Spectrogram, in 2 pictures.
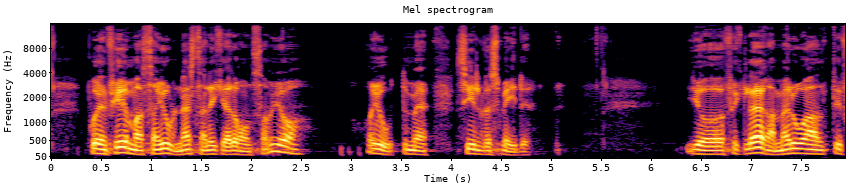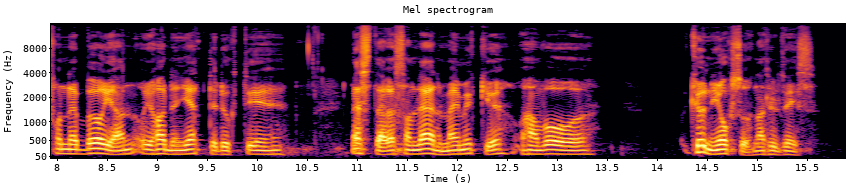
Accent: Bankeryd, Jönköping County, Sweden; Ja, jag är född och uppvuxen här i Bankeryd. Jag har bott i Gransult i hela mitt liv. Mitt föräldrahem ligger där också

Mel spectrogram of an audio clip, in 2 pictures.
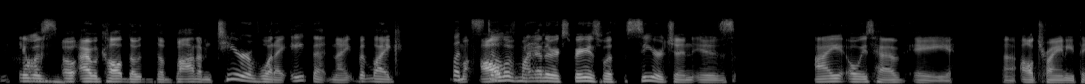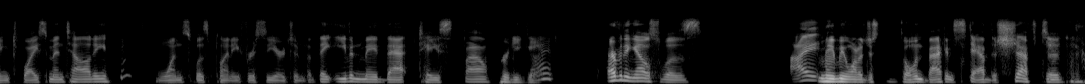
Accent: Midwest, United States; Like when you first get there as a Midwesterner, you're like everyone's gonna stab and rob me

